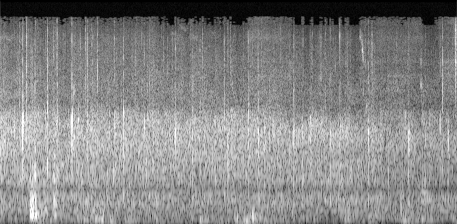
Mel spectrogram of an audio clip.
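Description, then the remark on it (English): A crowd applauds everyone who helped act out the first Christmas, a dense, continuous wash of applause that holds at an even level for several seconds, with no voices standing out. “Can we give everyone a big round of applause for helping?”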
